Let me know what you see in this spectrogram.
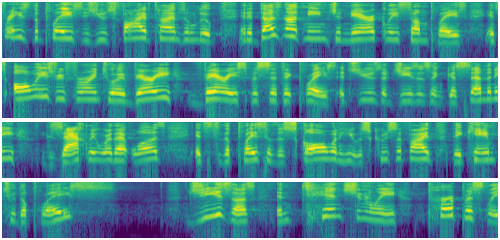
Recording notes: Faith Baptist Church in Hamilton, NJ.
